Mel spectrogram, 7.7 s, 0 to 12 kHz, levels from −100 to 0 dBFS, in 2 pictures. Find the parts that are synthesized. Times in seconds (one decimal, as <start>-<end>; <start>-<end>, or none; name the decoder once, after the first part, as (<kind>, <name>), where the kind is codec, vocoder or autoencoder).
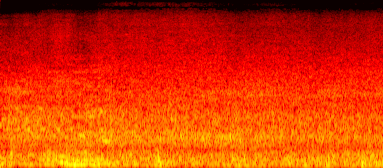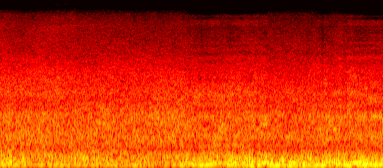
0.0-1.1 (codec, SNAC); 5.7-6.5; 7.0-7.7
